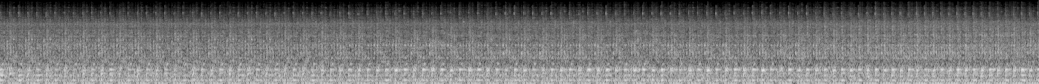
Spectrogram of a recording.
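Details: Ex-army International ACCO 6x6 with a Perkins 6354 six-cylinder diesel, idling after the fuel lines were bled of air: smooth, even clatter with no missing beats or uneven knocks. Normal idle.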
